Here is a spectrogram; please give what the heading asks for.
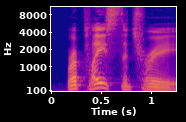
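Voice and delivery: derisive, scornful scoff. Louis, a real estate appraiser, reacts to the arborists' consultation; scoffing. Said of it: "Louis scoffed".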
